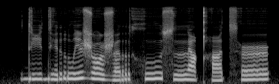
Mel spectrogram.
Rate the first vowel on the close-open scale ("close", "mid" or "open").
close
